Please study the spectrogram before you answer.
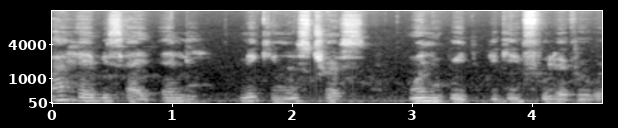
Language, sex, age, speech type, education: Nigerian Pidgin, male, 30-45, spontaneous, tertiary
